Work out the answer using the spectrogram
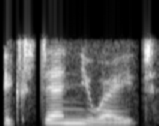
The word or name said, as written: extenuate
